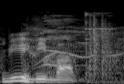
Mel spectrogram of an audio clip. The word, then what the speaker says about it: Bibimbap: Bibimbap. Korean pork bebop? Bibimbap, I believe is how it's pronounced.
